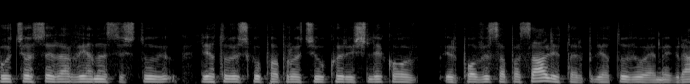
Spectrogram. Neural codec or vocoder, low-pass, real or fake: vocoder, 44.1 kHz, 128 mel bands, Pupu-Vocoder; 7.2 kHz; fake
